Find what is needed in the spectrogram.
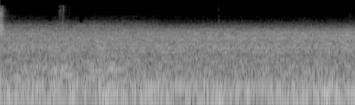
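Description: Steady, even background noise, a soft hiss with no distinct clicks or knocks.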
